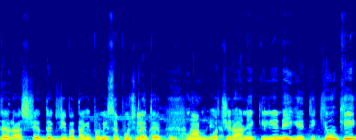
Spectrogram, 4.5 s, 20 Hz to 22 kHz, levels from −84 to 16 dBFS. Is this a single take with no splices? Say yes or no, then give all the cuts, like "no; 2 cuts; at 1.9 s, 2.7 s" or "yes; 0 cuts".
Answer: no; 1 cut; at 2.2 s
